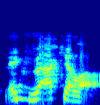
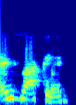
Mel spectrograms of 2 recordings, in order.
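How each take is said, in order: First: The word ends with an added 'la' sound. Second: The word ends with a plain 'lee' sound. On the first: "As my, my cousin used to say, exactula" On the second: "She don't say exactly"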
